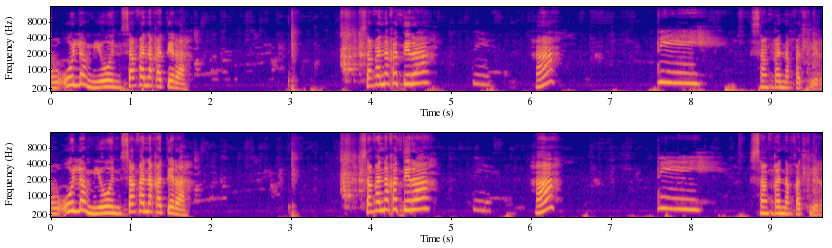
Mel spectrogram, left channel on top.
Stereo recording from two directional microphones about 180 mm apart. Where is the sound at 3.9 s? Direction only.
30° right (ahead or behind).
